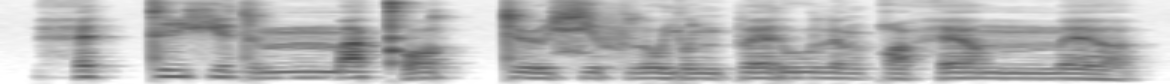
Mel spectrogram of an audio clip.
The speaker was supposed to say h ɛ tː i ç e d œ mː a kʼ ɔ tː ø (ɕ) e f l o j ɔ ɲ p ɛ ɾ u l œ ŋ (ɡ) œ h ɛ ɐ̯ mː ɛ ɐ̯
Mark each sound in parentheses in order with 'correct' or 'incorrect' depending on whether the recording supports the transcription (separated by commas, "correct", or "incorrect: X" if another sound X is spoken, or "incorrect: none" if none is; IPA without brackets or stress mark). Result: correct, incorrect: q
